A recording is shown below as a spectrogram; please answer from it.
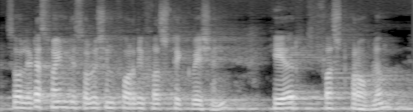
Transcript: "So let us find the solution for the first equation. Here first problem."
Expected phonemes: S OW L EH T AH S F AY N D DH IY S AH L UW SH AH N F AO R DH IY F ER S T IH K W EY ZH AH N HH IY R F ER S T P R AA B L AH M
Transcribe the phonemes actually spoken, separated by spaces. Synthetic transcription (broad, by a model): S OW L EH T AH S F AY N D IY S AH L UW SH AH N F AO R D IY F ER S T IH K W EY SH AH N HH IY R F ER S T P R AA B L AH M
